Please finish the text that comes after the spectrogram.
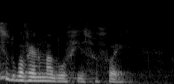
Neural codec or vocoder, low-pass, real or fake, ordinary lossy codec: none; 7.2 kHz; real; none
